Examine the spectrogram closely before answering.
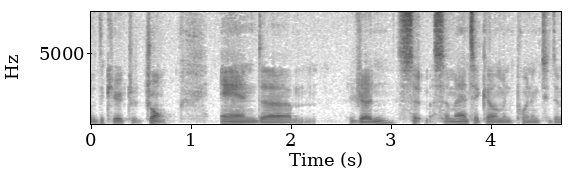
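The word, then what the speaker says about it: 人: And the semantic element is this character over here, pronounced ren, ren, and it's a person, person.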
